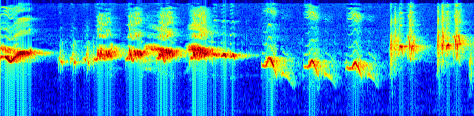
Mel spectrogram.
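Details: Chinese hwamei singing: a loud sustained whistled run, then short downward-slurred notes and a few harsh buzzy chirps at the end.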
